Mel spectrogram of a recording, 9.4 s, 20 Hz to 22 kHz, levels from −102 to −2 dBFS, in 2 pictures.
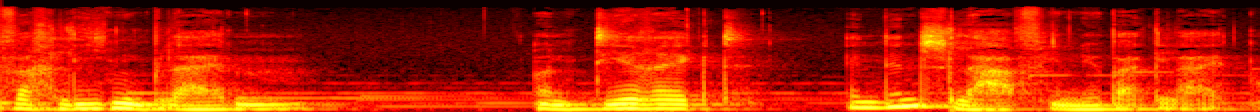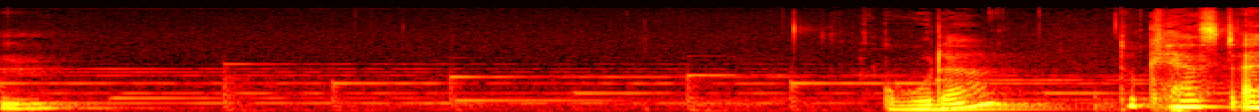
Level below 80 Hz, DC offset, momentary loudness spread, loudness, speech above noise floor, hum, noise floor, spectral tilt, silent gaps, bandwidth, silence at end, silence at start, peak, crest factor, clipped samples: -62 dBFS; under 0.1%; 18 LU; -24 LUFS; 30 dB; none; -52 dBFS; -5.5 dB/octave; none; 16.5 kHz; 0 s; 0 s; -4 dBFS; 22 dB; under 0.1%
